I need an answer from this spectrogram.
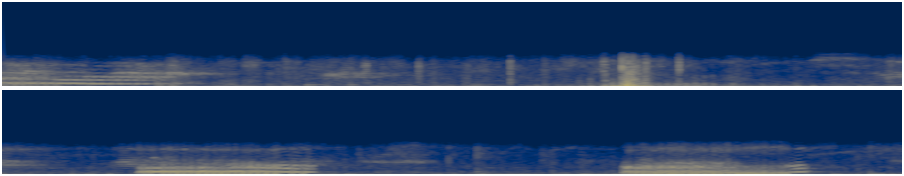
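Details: A small male Maltese cross dog gives moaning, whiny growls in one-second bursts while crunching and guarding his bone when his owner touches him.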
